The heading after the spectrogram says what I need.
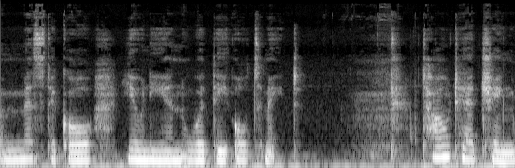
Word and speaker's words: Tao Te Ching: Tao Te Ching, pronounced Dao De Jing, is the way of life defined by many ancient sages who lived in China centuries ago.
